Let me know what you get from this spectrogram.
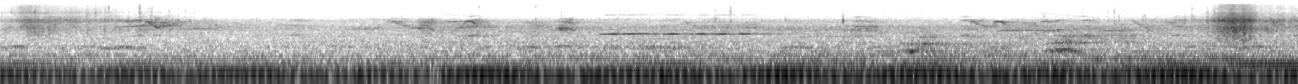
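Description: Small birds chirping, with a few short held whistle notes, over a steady low hum. A brief hissing burst comes near the end.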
